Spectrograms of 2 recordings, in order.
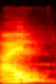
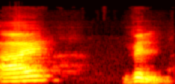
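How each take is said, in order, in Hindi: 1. दोनों शब्द जुड़कर एक ही अक्षर बन जाते हैं। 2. दोनों शब्द अलग-अलग, पूरे-पूरे बोले जाते हैं। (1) "इसके लिए आइल यूज होने लगा है" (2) "जैसे आई विल"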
